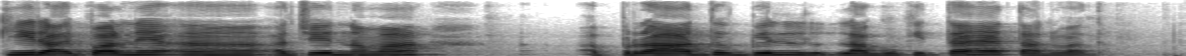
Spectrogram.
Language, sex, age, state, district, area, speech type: Punjabi, female, 60+, Punjab, Ludhiana, rural, read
